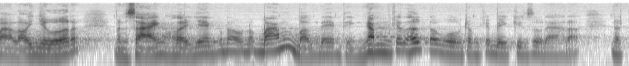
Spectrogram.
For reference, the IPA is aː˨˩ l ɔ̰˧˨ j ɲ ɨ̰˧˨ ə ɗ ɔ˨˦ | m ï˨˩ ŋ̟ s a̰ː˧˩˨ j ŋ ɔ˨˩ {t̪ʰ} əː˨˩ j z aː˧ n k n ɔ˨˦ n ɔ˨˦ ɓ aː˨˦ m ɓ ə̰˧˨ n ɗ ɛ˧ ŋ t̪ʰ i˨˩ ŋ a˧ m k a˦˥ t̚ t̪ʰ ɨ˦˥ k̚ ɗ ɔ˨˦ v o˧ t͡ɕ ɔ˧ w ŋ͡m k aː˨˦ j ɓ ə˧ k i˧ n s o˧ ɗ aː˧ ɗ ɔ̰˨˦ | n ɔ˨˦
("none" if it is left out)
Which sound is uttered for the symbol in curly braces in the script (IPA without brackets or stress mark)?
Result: t̪ʰ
